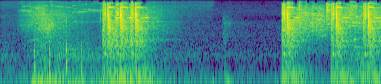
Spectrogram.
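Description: Blue coffin-like objects being smashed in the tactical game Tactical Breach Wizards: two loud bursts of shattering and breaking debris, the first around a second in and the second near the end, with clattering crunches between them.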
